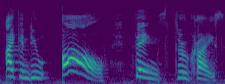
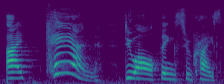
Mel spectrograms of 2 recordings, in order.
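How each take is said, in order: First: The stress falls on the word "all". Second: The stress falls on the word "can".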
